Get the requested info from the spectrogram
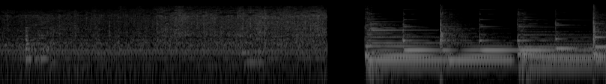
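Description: Okra and potato strips sizzling as they fry in a kadai, for about two seconds. After a short break, light background music with chiming, bell-like notes takes over.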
